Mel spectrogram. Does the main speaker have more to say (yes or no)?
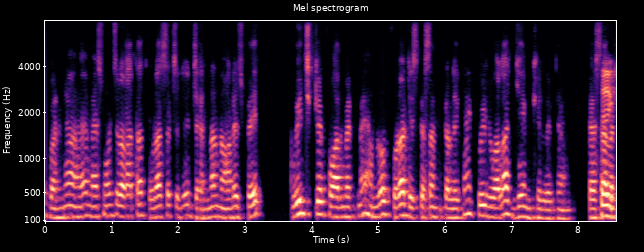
no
